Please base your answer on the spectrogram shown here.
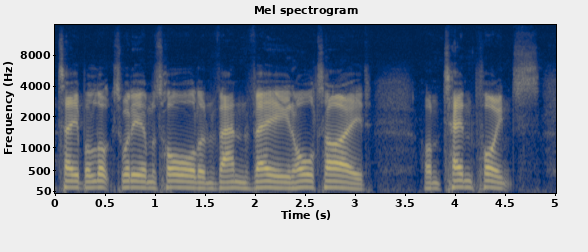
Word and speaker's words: van Veen: a little pronunciation lesson so I must apologize to the friends and family of van Veen see I've said it wrong again oh what a start again van vain it is Van vain rather than van Veen and Scott Williams 100.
